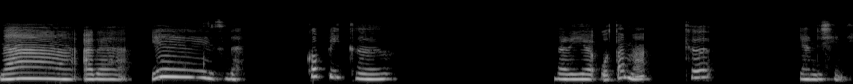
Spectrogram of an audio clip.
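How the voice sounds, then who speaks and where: In a quiet background, a soft-spoken woman with a high pitch and ordinary pitch variation talks at a very slow pace, pausing long and often. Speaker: university student; presenter. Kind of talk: tutorial. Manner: casual. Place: home room. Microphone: webcam.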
